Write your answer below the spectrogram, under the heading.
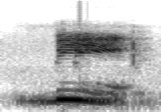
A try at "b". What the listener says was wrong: না, এটা ব। বি তো আমাদের লেটার, কিন্তু আমরা সাউন্ড পড়ছি, তাই না? এই যে ব্র্যাকেটের মধ্যে যখন থাকবে তখন সাউন্ড হয়ে যাবে। ব।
